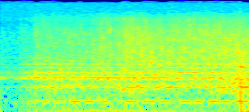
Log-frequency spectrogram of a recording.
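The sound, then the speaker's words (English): A jungle stream with waterfalls flowing downhill gives a steady rushing, pouring wash of water that stays broad and level from start to finish, with no voices. “Beckett and Miller are following the stream and its waterfalls downhill”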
